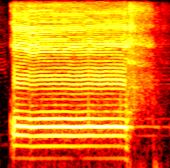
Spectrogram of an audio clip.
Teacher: क़ाफ जड़ जुबान तालु से मिलकर अदा होता है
